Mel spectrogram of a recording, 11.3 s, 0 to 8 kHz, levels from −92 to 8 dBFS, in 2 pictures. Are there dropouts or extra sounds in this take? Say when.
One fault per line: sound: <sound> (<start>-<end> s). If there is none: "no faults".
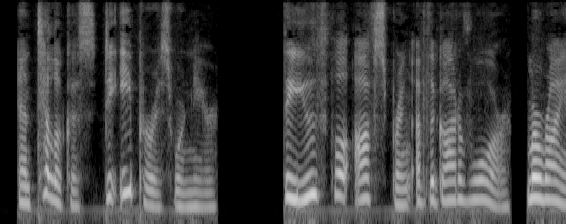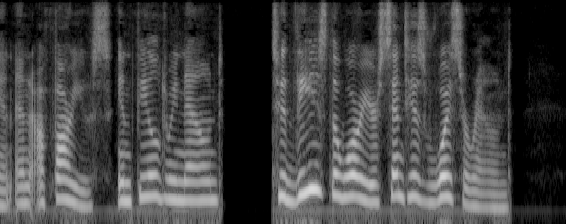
no faults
